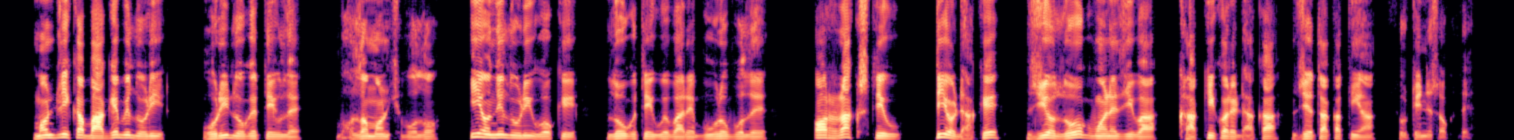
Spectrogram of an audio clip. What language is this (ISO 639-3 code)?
kfx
